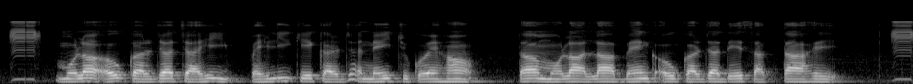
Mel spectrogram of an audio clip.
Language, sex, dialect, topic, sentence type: Chhattisgarhi, male, Central, banking, question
